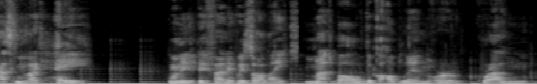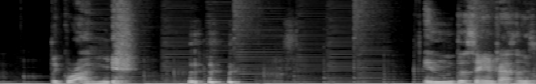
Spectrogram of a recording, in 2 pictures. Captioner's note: laughs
